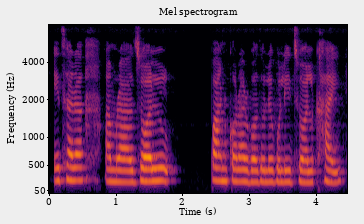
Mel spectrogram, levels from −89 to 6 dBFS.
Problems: none marked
